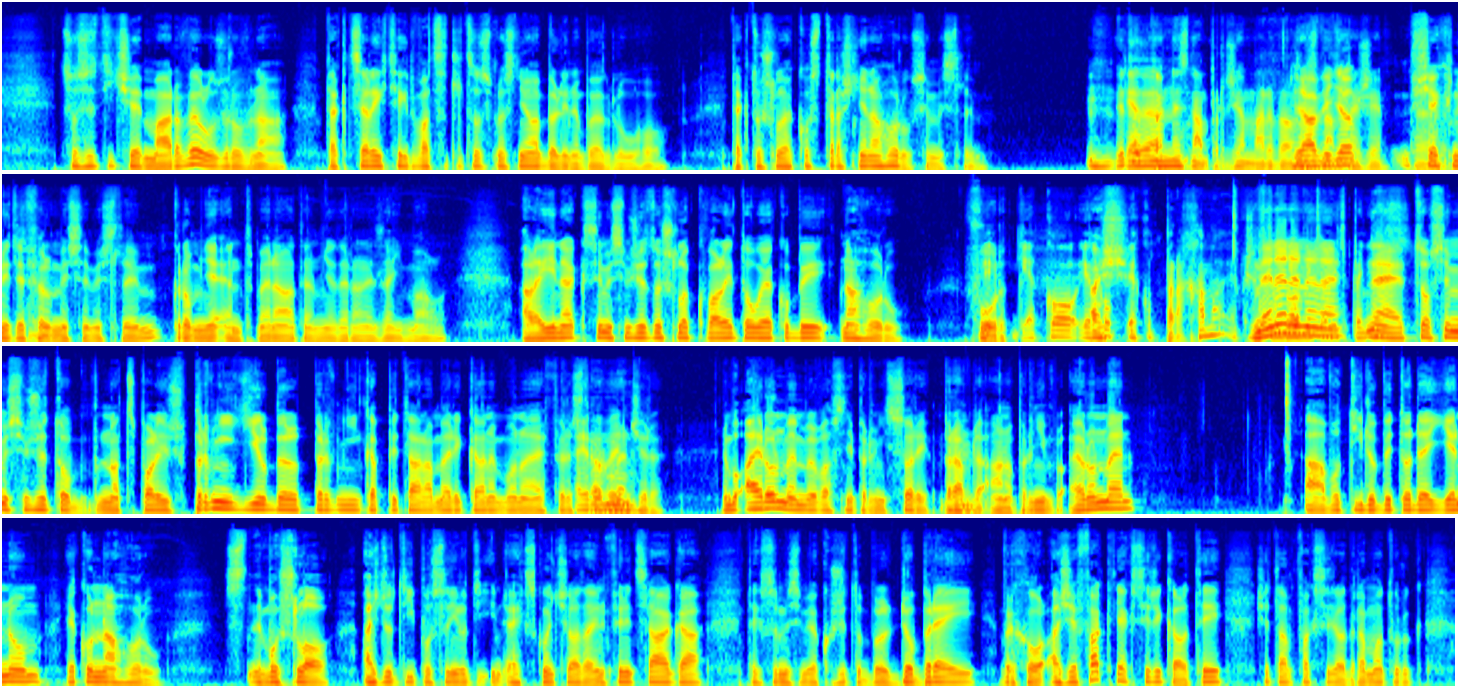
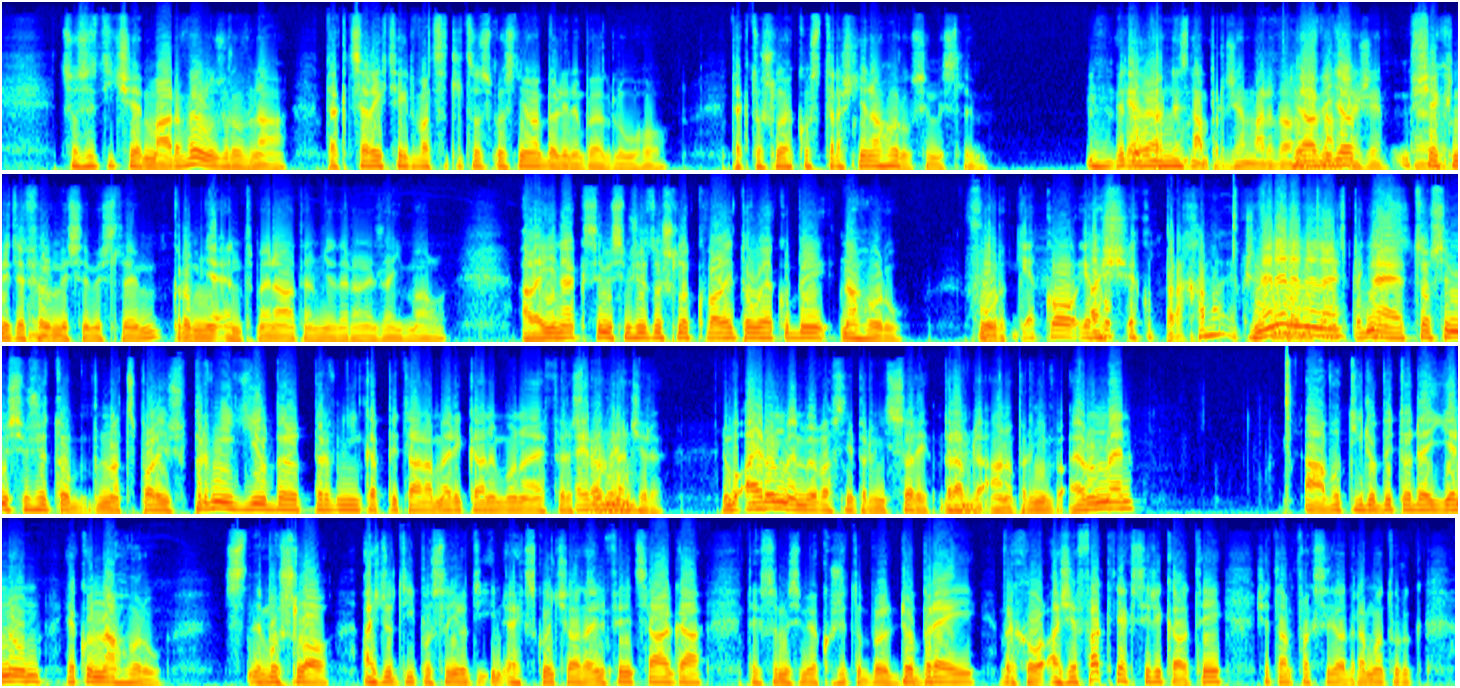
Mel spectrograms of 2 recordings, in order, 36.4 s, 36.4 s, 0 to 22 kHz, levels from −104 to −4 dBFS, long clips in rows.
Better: first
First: none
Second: distortion; heavy; 13% of the sound clipped

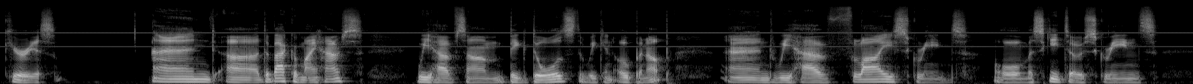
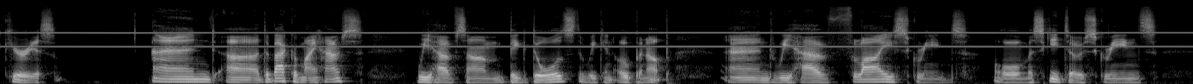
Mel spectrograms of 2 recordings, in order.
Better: first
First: high-pitched whine; faint; throughout; 4.5 kHz, 25 dB below the speech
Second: high-pitched whine; loud; throughout; 4.5 kHz, 8 dB below the speech

